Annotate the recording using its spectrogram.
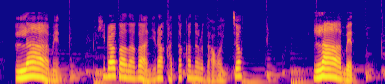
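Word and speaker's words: ラーメン: 라멘. 히라가나 발음으로 여러분들이 조금 발음하기 쉽게 써보면 라멘 장음으로 들어갑니다.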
